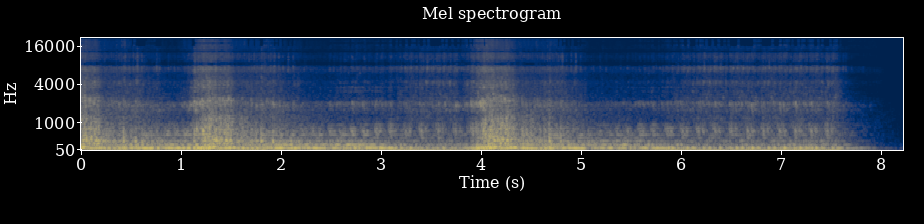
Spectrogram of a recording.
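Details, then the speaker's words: Buick V8 (one of the project cars: 1971 Gran Sport with bored 455, 1970 GS 455, or 1970 Skylark GS clone with 455) with smooth idle and two clean revs, no knock or clatter, sounding much better after tightening to cure a noise; normal. "so i'm going to continue to tighten them sounds so much better"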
